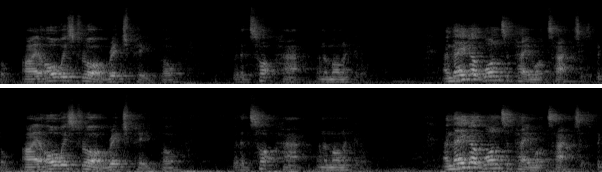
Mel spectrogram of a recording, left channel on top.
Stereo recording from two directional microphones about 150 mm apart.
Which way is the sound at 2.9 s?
20° left (ahead or behind).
